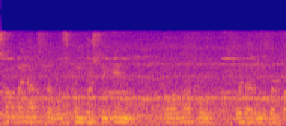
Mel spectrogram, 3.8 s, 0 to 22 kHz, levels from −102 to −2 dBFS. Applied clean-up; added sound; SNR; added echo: none; Subway, metro, underground; 4 dB; reverberation time 0.4 s.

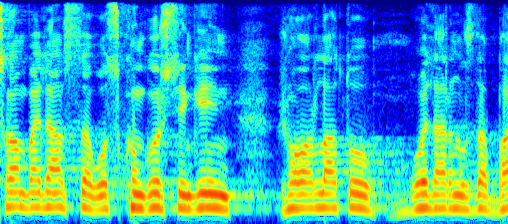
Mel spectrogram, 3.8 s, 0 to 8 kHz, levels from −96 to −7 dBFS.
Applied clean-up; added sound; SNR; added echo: none; none; none; none.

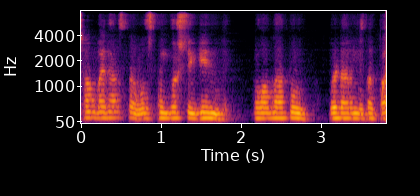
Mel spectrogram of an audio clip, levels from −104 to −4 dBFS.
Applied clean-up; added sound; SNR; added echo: neural mask model DeepFilterNet 3.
